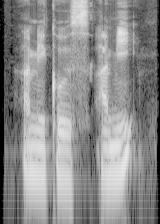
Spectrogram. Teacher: It looks like in French that the k sound really dropped off there, but in other Romance languages it sort of stay, like amigo in Spanish and Portuguese.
